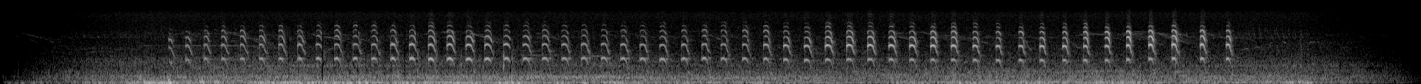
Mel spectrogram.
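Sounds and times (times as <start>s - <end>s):
Vanellus chilensis calls: 1.6s - 12.8s.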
